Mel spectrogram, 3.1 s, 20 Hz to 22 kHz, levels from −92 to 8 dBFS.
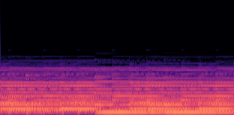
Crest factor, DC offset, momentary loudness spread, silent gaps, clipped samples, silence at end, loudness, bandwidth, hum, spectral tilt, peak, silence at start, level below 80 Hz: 12 dB; under 0.1%; 3 LU; none; under 0.1%; 0 s; -21 LUFS; 2.6 kHz; none; -12 dB/octave; -8 dBFS; 0 s; -52 dBFS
